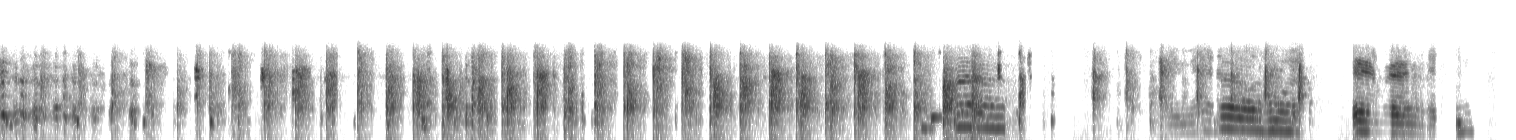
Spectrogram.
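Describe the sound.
A group claps in a steady, brisk rhythm for about ten seconds, the claps loud and sharp, before the clapping stops and people's voices take over.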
